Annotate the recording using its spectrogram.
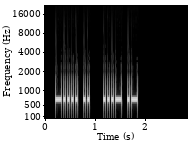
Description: Morse code, heard as a keyed tone, about 30 wpm, 700 Hz. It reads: 6I VA
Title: Winter Field Day Exchanges Encore 30wpm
